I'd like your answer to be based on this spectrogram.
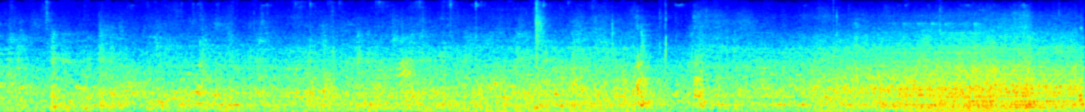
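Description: Interior of a moving train running from Sheffield to Manchester Airport, a continuous rumbling ride noise with faint rhythmic rattles and a few brief clunks, swelling slightly louder toward the end.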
